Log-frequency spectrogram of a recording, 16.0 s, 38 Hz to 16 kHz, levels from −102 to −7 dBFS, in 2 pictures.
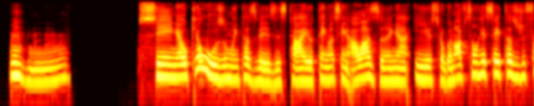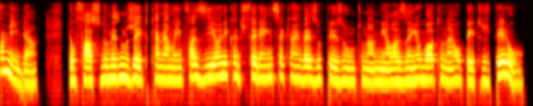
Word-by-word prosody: Uhum. 165 -2 -3 1.0
Sim, 205 -2 +3
é 200 - +5
o 210 - +5
que 280 +10 -3
eu 330 0 +6
uso 195 -8 +3
muitas 180 -2 -3
vezes 150 -2 -3
tá, 160 0 +1
eu 160 0 +1
tenho 175 +1 -6
assim, 180 -1 -4
a - - +1
lasanha 170 -4 0
e 180 -3 -3
o - - -2
estrogonofe 175 +3 0
são 235 - 0
receitas 235 -1 +2
de 215 +2 -6
família. 165 - 0 0.5
Eu 170 0 +2
faço 170 0 +4
do 190 - 0
mesmo 185 +1 0
jeito 175 -1 +1
que - - -11
a 185 - +1
minha 175 -1 -1
mãe 175 0 -4
fazia, 195 +2 0
a - - +3
única 220 0 0
diferença 195 +1 -1
é - - -3
que, 205 +1 -11
ao 190 - -3
invés 180 -2 0
do 175 0 -5
presunto 165 -2 -5
na 150 -2 -3
minha 155 -1 -2
lasanha, 160 +2 -1
eu - - -1
boto, 175 +1 +2
né, 160 -1 -4
o 170 0 -1
peito 160 -1 -2
de 155 -1 -8
peru, 220 - +4
180 Hz, 190 wpm, -24 LUFS, 165-200 Hz, 1.0 s, eu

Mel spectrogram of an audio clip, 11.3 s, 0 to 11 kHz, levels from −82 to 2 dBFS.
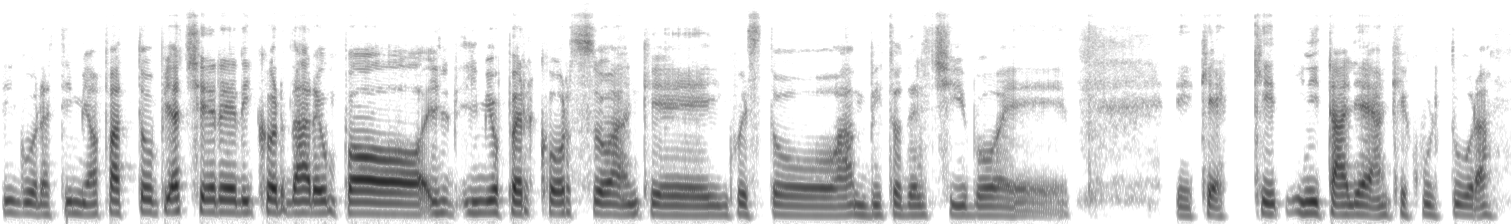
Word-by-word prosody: Figurati, 160 -2 -5
mi 160 -2 -4
ha 150 - -4
fatto 175 +2 0
piacere 180 0 +2
ricordare 175 -1 +3
un 175 +1 0
po' 160 -3 +7
il 170 +1 -4
il 170 +1 -4
mio 175 0 +2
percorso 160 0 0
anche 150 +1 -3
in 140 -1 -3
questo 140 -1 -4
ambito 140 +2 -5
del 140 0 -6
cibo, 135 0 -6
e 65 - -11 0.7
e 130 -1 -11
che 120 - -5
che 155 -2 -3
in 175 -2 -3
Italia 150 -3 +2
è - - +2
anche 145 +5 -8
cultura. 145 0 -7
150 Hz, 145 wpm, -23 LUFS, 140-170 Hz, 0.7 s, po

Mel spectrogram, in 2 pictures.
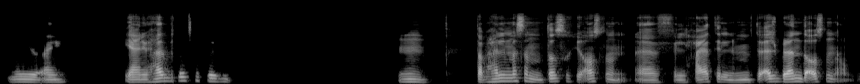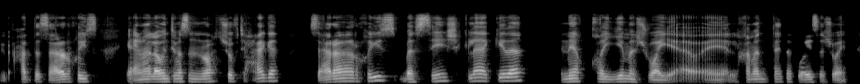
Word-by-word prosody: أيوه، 120 -2 -3
أيوه، 110 0 -5 0.6
يعني 115 0 +3
هل 140 +5 +2
بتثقي 175 +2 -8
في 135 -3 -5 1.7
إمم، 120 -3 -6 0.5
طب 120 - 0
هل 145 +4 -1
مثلًا 155 -8 +2
بتثقي 140 +3 0
أصلًا 125 -5 -4
آآ، 100 0 -2
في 100 - -8
الحاجات 120 +5 -1
اللي 110 -4 -5
ما 110 +2 -6
بتبقاش 110 +4 +1
brand 135 +1 +2
أصلًا، - - 0
أو - - -15
بيبقى - - -15
حتى - - -3
سعرها - - +5
رخيص، 135 +3 0 0.3
يعني 105 +3 +2
أنا 125 - +4
لو 125 +1 +7
أنتِ 135 0 0
مثلًا 135 -1 +3
رُحتِ 135 0 -6
شفتِ 145 0 -1
حاجة 160 +3 +1 0.3
سعرها 145 +2 +4
رخيص 185 +6 +2
بس 125 +1 +6
هي 160 +3 0
شكلها 160 -1 +3
كده 170 +3 +1 0.3
إن 130 - -5
هي 140 0 +4
قيّمة 130 0 -1
شوية، 110 -3 +1
آآ، - - -2
الخامات 125 0 -3
بتاعتها 125 0 -6
كويسة 115 -1 -1
شوية، - - -3
130 Hz, 165 wpm, -25 LUFS, 120-145 Hz, 1.7 s, لو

